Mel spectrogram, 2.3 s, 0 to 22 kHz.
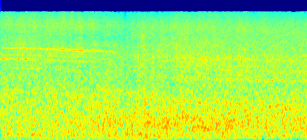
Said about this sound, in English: Aviation Quest CC 101, cleared for takeoff, 27 left. V1, rotate.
